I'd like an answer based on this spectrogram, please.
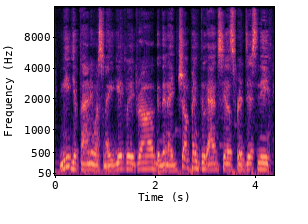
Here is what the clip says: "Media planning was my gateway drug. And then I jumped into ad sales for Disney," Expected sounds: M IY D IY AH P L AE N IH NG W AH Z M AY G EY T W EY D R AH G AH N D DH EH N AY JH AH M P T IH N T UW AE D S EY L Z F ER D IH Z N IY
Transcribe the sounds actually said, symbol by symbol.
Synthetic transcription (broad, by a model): M IY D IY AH P L AE N IH NG W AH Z M AY G EY T W EY D R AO G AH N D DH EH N AY JH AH M P IH N T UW AE D S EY L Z F ER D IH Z N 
